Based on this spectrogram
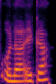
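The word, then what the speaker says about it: أولئك: Also, please notice that the waw of ulaika is not pronounced. It is not pronounced. It's an additional waw or extra waw. And when we read it, we will say ulaika.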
